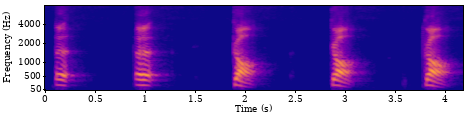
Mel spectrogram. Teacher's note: And what you're essentially doing is a glottal stop where in your throat down here, the windpipe in your throat is coming together and stopping airflow like this.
